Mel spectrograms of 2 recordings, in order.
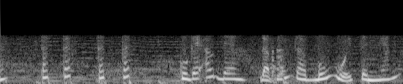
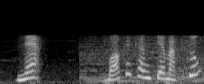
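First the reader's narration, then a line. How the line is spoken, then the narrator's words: Girl snapping sharply. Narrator (Vietnamese): Cô gái quát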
